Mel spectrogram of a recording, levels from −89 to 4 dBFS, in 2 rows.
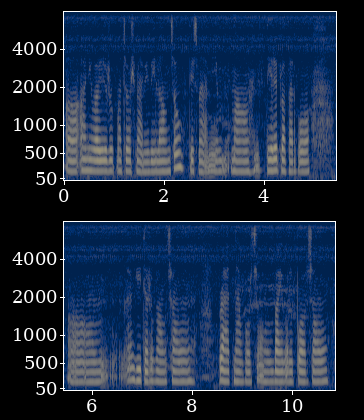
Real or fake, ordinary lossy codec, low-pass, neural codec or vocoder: fake; none; none; codec, 16 kHz, 8 kbps, FreqCodec, larger model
